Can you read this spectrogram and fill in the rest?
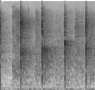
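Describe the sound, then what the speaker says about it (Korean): Four sharp, evenly spaced claps from a small audience at a Korean Buddhist talk on the Diamond Sutra, a brief, bright burst with no talking over it. "다음 분 박수 한번 쳐주세요."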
